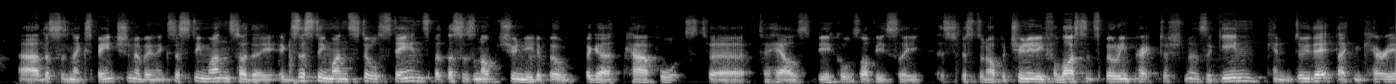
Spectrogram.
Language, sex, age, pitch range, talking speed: English, male, 40-59, 105-125 Hz, 190 wpm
